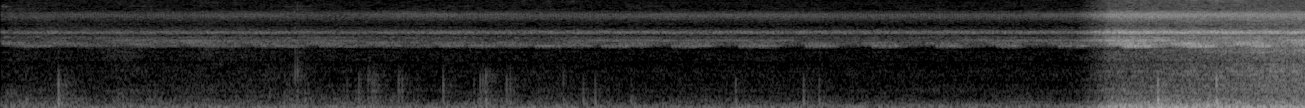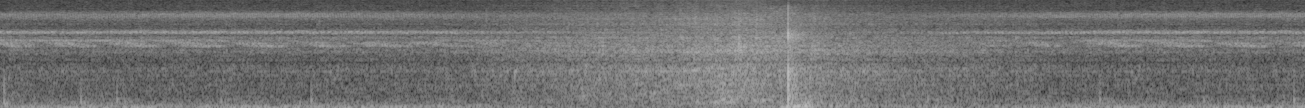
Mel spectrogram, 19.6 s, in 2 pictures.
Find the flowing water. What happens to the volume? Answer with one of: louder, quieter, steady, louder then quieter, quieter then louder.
louder then quieter.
